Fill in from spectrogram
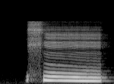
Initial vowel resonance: nasal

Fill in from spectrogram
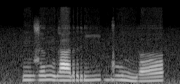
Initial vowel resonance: oral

